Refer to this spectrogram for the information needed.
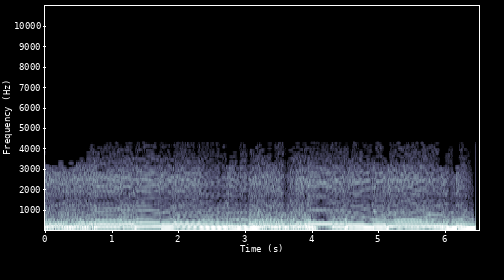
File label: chorus, guitar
